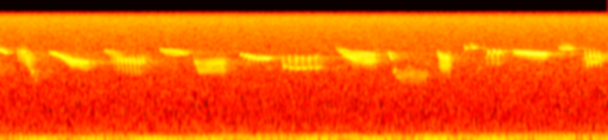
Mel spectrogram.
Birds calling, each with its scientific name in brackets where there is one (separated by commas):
Eurasian Skylark (Alauda arvensis)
